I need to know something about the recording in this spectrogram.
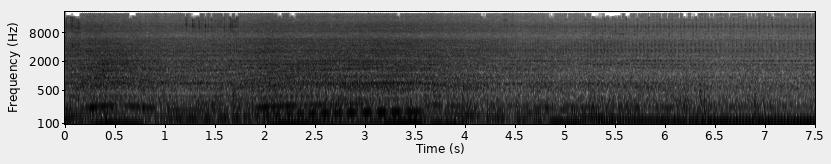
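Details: Chevy Equinox after an engine replacement, first start-up: low hum settling into an even idle with small speed changes, no knocks or misses. Healthy running engine.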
